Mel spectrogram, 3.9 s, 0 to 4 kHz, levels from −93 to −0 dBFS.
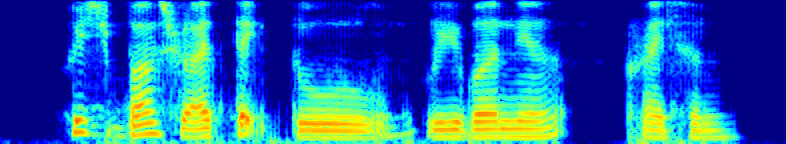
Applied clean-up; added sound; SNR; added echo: neural mask model Resemble Enhance denoiser.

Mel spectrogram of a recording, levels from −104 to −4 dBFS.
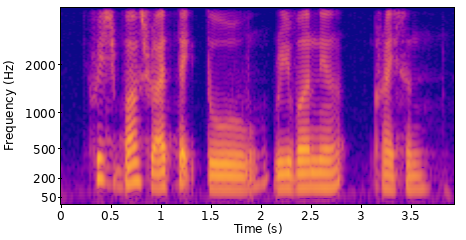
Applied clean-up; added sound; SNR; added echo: none; none; none; none.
